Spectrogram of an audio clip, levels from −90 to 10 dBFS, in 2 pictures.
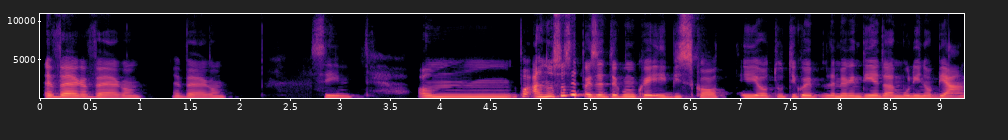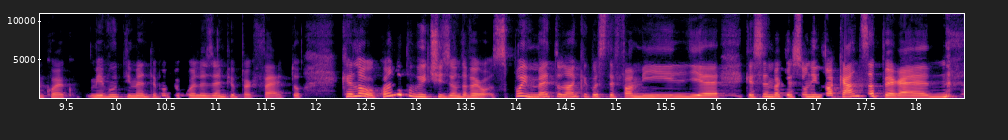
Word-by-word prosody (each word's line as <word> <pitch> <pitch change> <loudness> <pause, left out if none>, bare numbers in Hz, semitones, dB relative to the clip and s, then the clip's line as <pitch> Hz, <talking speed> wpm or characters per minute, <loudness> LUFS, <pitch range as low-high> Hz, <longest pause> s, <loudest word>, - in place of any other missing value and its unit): È 220 0 0
vero, 215 0 +2
è - - -5
vero. 185 -2 -4 0.3
È 200 - -10
vero. 180 -1 -6 0.8
Sì. 195 -2 -5 0.8
Uhm 215 0 -1 0.5
po 290 - +1
ah 230 -4 +2
non 260 +3 +4
so 370 - +3
se 485 - +7
hai 480 - +5
presente 235 - +2
comunque 220 0 +1
i 200 0 0
biscotti 195 +2 -3
o 195 -1 -2
tutti 205 +2 -7
que 200 -2 0
le 195 0 -4
merendine 195 +1 0
della 195 -1 -1
Mulino 185 0 -2
Bianco, 175 0 -3
ecco. 180 0 -6
Mi 205 0 0
è - - -2
venuto 230 0 -4
in 200 - -1
mente 205 0 -3
proprio 200 0 -11
quell'esempio 200 +2 -2
perfetto, 175 0 -5 0.4
che 290 - +1
loro 305 -10 +4
quando 365 - +5
pubblicizzano 240 - 0
davvero, 205 -4 0
s - - -9
poi 325 +1 +2
mettono 245 +1 +1
anche 250 +1 -1
queste 240 0 -2
famiglie 210 0 +1 0.2
che 225 - 0
sembra 240 -2 +1
che 230 0 0
sono 240 -1 0
in 230 - +3
vacanza 255 +9 +4
perenne. 210 +1 +4
210 Hz, 170 wpm, -23 LUFS, 195-230 Hz, 0.8 s, se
